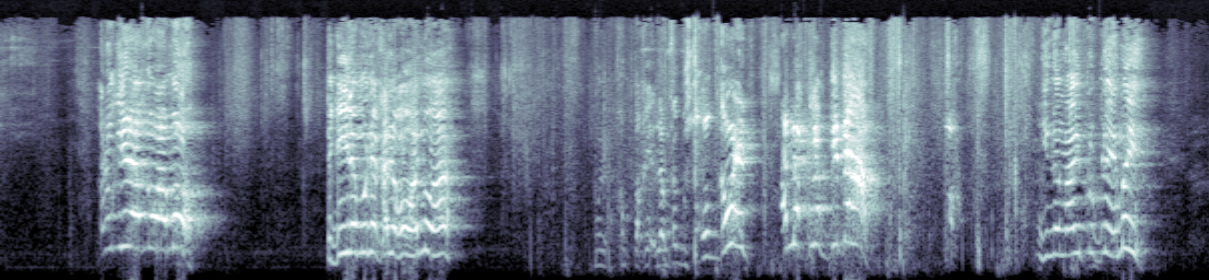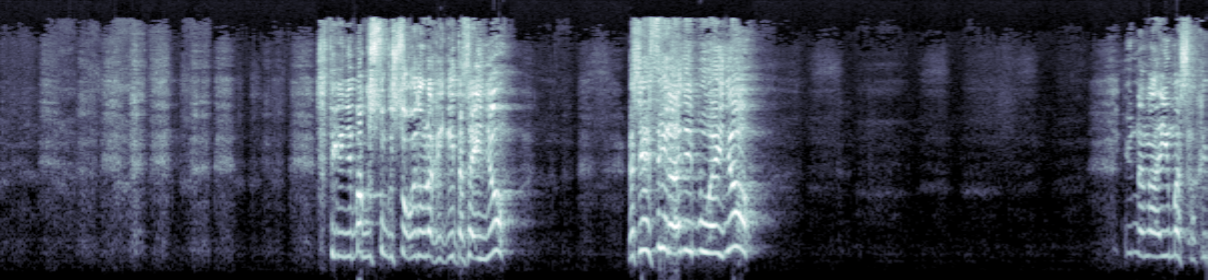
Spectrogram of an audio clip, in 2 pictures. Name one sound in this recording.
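Another man shouts back angrily, close by.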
